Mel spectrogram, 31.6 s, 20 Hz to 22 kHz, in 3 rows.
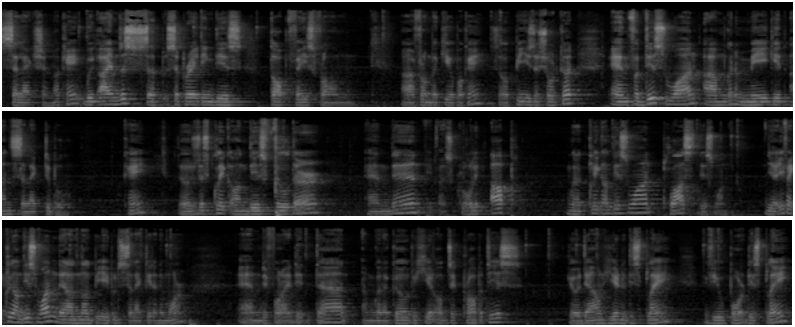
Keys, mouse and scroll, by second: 2.1 Tab, 3.3-5.0 drag, 5.9 click, 14.0-20.0 middle drag, 21.4 middle click, 22.7 middle click, 24.8 click, 27.9-28.3 drag, 28.6 drag, 30.2 click, 30.9 middle click.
